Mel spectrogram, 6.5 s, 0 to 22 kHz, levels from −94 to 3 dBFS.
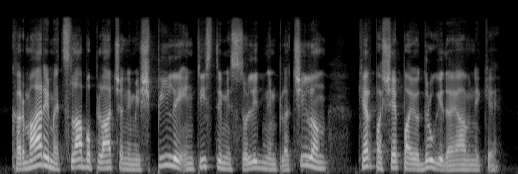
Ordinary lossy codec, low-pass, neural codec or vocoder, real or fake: none; 14.4 kHz; codec, 44.1 kHz, 7.8 kbps, DAC; fake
